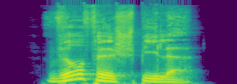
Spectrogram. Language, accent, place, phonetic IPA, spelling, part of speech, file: German, Germany, Berlin, [ˈvʏʁfl̩ˌʃpiːlə], Würfelspiele, noun, De-Würfelspiele.ogg
- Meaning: nominative/accusative/genitive plural of Würfelspiel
